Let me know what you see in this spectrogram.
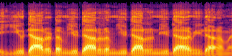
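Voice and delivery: plain

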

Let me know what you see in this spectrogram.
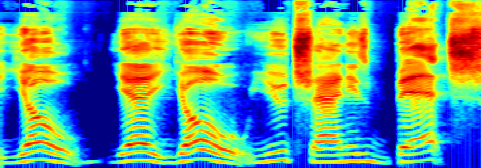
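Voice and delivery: mock very slow yell, long drawn-out "yo". Retelling how a stranger on the street yelled: imitating someone yelling. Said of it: "person yell at me".

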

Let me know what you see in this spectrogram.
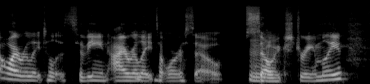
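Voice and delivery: ordinary talk

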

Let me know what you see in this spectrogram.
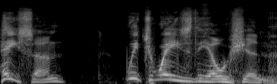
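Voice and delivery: put-on drawn-out American accent. Retelling what a tourist asked at the bus stop: imitating an American tourist. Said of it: "there was this American couple".

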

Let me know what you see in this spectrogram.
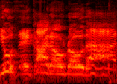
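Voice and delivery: mock held-in, mild, freaked-out scream. Describing how Hordak reacts to hearing Entrapta's name: retelling Hordak's scream. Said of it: "he freaks out and he screams".

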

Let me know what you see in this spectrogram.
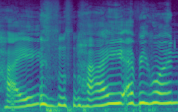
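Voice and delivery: acted, high, trembling, shaky nervous voice. Recalling first church announcements on a mic: imitating shaky nervous voice. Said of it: "I'm like shaking. I'm like freaking out".

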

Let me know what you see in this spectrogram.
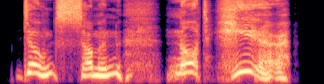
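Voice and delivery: hoarse, very high, strained, weak croak. Lucas, wounded on the ground, turns to warn Donia, croaking. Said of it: "he croaked".

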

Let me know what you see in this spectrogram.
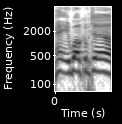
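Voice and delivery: slightly peppy.

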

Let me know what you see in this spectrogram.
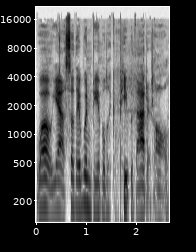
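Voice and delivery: heavily sarcastic, dripping with sarcasm. Reacting to news of two movies' release dates clashing: sarcastic. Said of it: "I was being very sarcastic".

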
